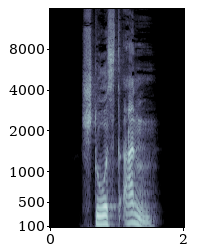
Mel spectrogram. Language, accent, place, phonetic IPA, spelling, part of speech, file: German, Germany, Berlin, [ˌʃtoːst ˈan], stoßt an, verb, De-stoßt an.ogg
- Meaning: inflection of anstoßen: 1. second-person plural present 2. plural imperative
